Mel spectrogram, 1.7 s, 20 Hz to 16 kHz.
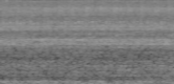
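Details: Suzuki Swift M16 petrol engine idling with the AC on after a throttle body and MAF cleaning and reset that fixed a low idle of about 500–600 rpm: a steady, even low rumble with no dips or stumbles.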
